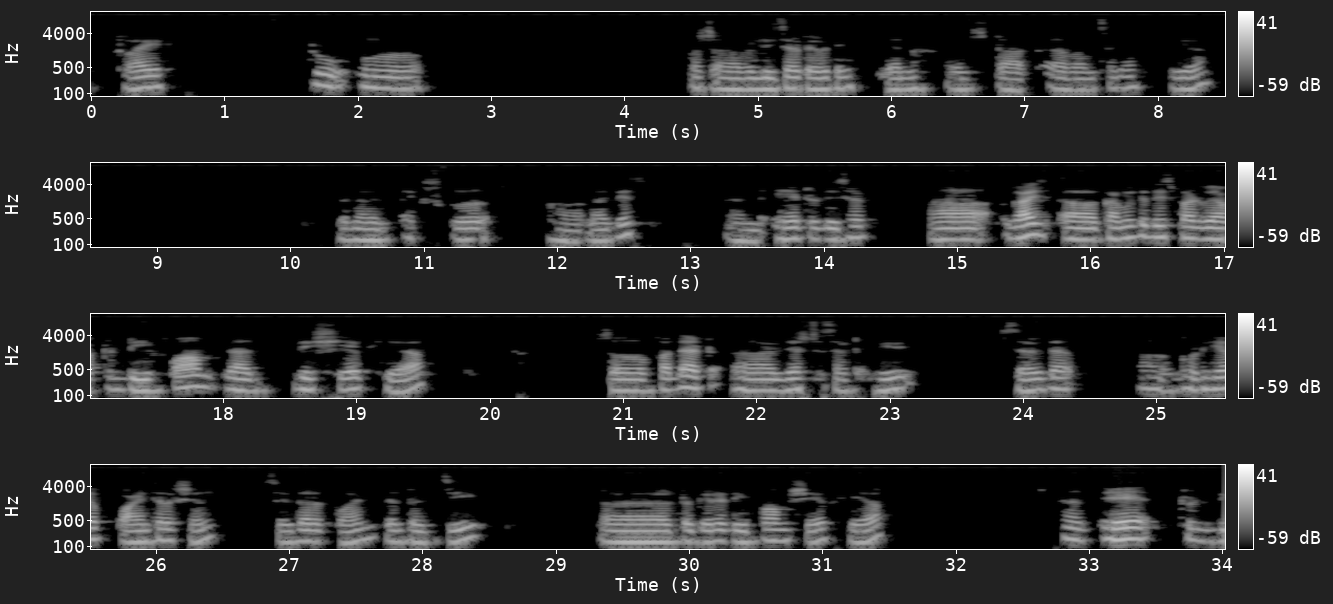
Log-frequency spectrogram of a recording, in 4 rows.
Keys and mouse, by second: 1.6 b, 3.9 a, 5.8 b, 9.0 b, 10.6 s, 12.9 a, 22.5 b, 25.9-27.6 drag, 27.9 g, 32.7 a.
